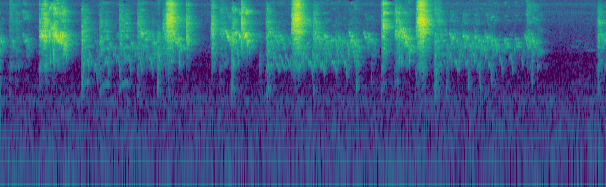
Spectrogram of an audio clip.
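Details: Budgerigar family, father, mother and one young, chatting and having fun while eating; rapid, excited warbling chatter with frequent loud shrill chirps, quieter in the last second.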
